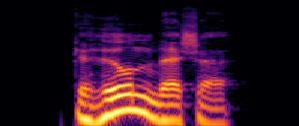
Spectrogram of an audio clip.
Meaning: brain-washing
- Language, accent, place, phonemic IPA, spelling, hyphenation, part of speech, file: German, Germany, Berlin, /ɡəˈhɪʁnˌvɛʃə/, Gehirnwäsche, Ge‧hirn‧wä‧sche, noun, De-Gehirnwäsche.ogg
